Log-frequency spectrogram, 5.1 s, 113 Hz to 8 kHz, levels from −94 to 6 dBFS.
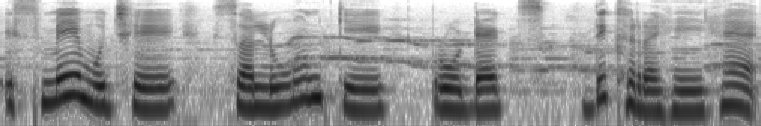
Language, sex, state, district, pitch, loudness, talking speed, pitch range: Hindi, female, Madhya Pradesh, Katni, 220 Hz, -14 LUFS, 95 wpm, 200-255 Hz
